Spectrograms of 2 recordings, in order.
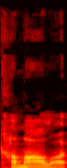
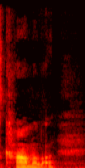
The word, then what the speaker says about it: Kamala: secondly kot Kamala cuz you pronounced it Kamala in your video it's Kamala she is a black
